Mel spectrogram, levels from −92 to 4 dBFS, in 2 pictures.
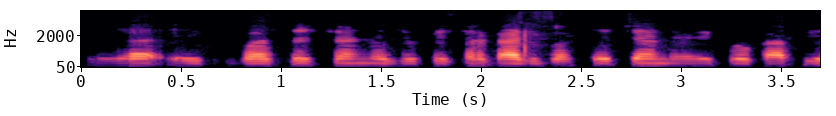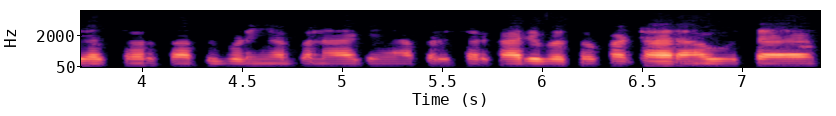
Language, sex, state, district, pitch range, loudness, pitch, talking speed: Hindi, male, Uttar Pradesh, Etah, 110-115 Hz, -24 LUFS, 115 Hz, 210 wpm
